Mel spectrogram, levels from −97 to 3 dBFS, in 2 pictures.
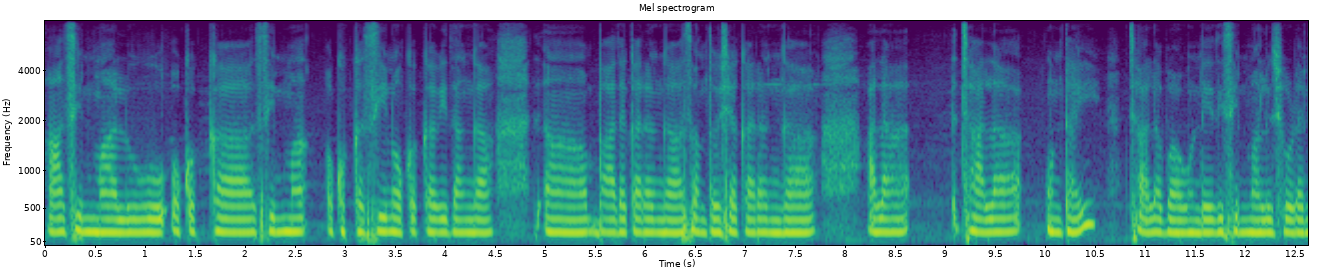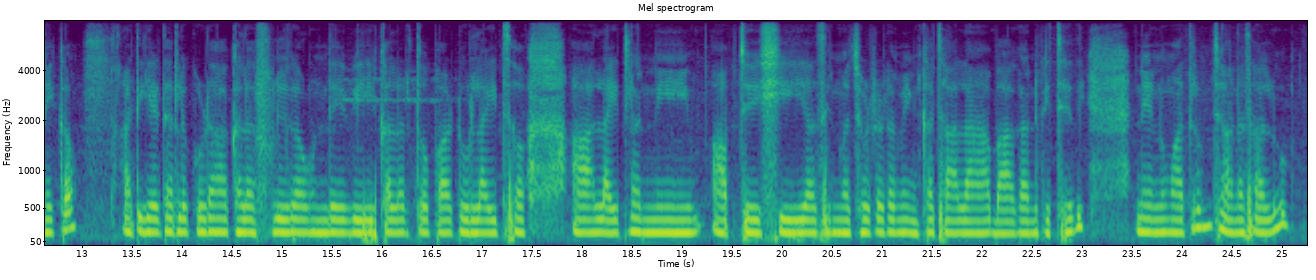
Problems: none marked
